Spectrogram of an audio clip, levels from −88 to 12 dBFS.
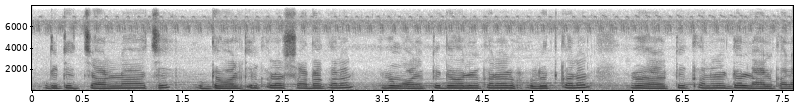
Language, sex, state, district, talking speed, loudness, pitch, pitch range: Bengali, male, West Bengal, Dakshin Dinajpur, 155 wpm, -14 LUFS, 205 Hz, 195-215 Hz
